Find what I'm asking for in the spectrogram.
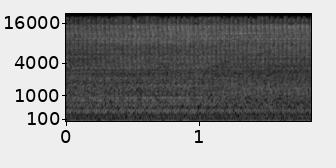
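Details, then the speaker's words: Scion iA idling at an auction lot walk-around. A quiet, even low hum with no misses or knocks, a smooth healthy idle with slight engine shake; mounts are suggested as an easy fix. "as far as the engine goes it's pretty smooth I mean there is a little bit of a shake to it easy to change your mounts right there"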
